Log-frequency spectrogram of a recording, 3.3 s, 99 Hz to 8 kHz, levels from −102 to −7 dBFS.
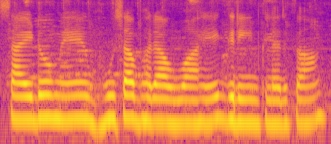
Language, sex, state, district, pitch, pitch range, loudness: Hindi, female, Uttar Pradesh, Lucknow, 205 Hz, 195-215 Hz, -17 LUFS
